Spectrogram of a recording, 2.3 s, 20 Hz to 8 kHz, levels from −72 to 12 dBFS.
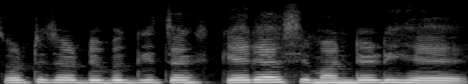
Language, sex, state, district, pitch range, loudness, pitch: Rajasthani, female, Rajasthan, Nagaur, 210-220 Hz, -13 LUFS, 215 Hz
